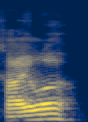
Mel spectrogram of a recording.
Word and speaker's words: Kyla: to mispronounce is is am I pronouncing your first name is it Kyla yes I I promise that Kyla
